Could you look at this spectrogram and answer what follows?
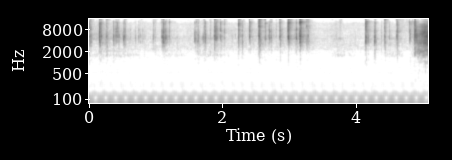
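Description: Quick, light clicks of a computer keyboard as a player's name is typed, irregular bursts of keystrokes close by over a constant low electrical hum.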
